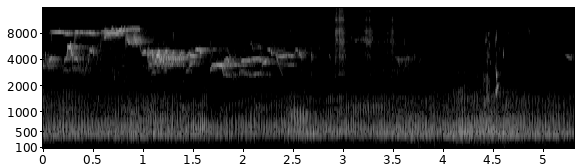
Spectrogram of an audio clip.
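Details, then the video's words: Steady croaking chorus of many frogs at a spring pond in Estonia, a constant rough drone beneath scattered high bird twitters and short chirps. "Расслабляющее пение птиц и лягушек, весна, природа."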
